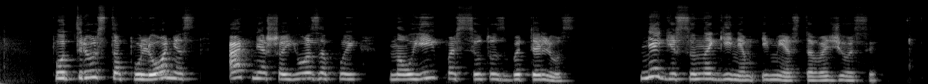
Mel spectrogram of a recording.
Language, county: Lithuanian, Vilnius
